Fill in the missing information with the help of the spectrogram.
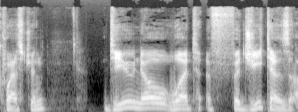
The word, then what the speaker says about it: fajitas: And I purposely pronounced that wrong. She does have the pronunciation here because I know that we usually pronounce them wrong. Fajitas.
